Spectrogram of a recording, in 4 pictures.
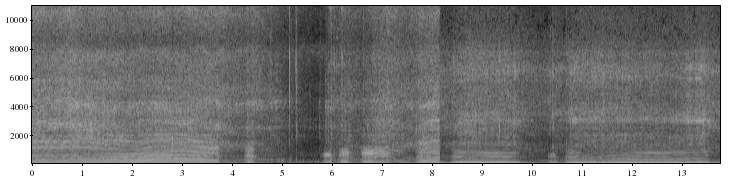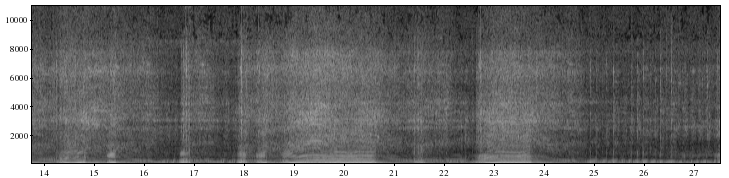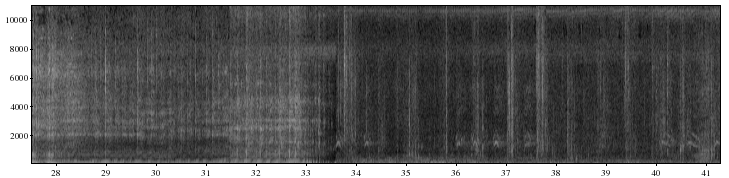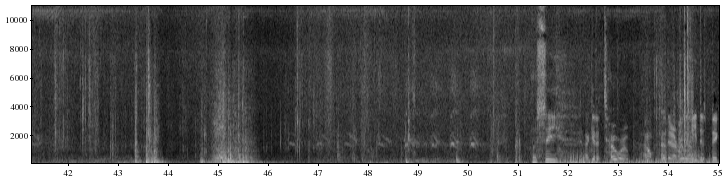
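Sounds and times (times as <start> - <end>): chainsaw revving and idling: 0.0 - 34.0, 49.3 - 53.0.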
